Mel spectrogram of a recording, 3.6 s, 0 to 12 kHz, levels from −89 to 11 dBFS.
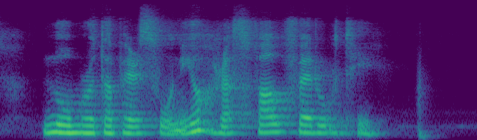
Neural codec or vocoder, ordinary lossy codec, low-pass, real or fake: codec, 24 kHz, 0.9 kbps, DualCodec; MP3, 96 kbps; 10.8 kHz; fake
